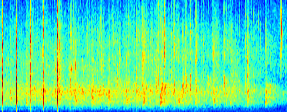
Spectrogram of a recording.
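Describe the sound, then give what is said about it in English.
A standing audience claps together as a clap offering to the Lord, starting with a few sharp, distinct claps that quickly blend into a dense, sustained wash of applause at moderate volume, with no voices standing out. “Well, why don't we stand, give the Lord a clap offering, and let's land the plane.”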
